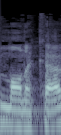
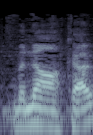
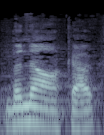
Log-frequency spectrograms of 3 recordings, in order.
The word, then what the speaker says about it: Monaco: a stone's throw from Monaco or so Minako have to say it correctly Minako the Ville France itself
